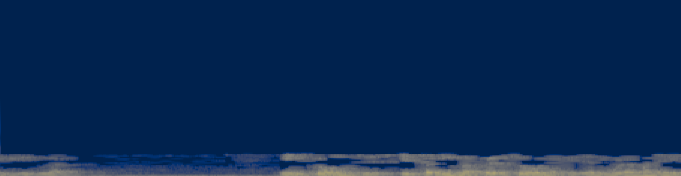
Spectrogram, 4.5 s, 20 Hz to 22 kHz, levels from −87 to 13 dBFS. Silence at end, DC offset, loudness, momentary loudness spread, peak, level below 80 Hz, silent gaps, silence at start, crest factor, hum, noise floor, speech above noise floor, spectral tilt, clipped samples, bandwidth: 0 s; 2%; -27 LUFS; 10 LU; -12 dBFS; -50 dBFS; none; 0 s; 14 dB; none; -48 dBFS; 22 dB; -13.5 dB/octave; under 0.1%; 2.9 kHz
